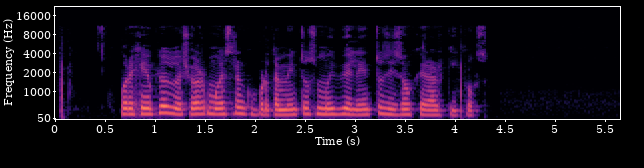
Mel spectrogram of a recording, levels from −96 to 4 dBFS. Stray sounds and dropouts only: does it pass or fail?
pass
